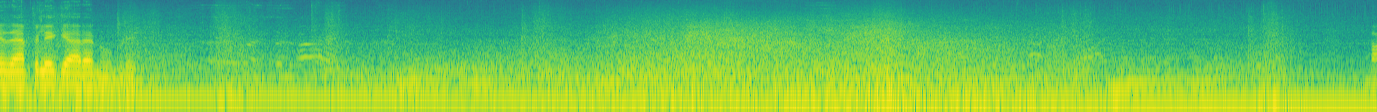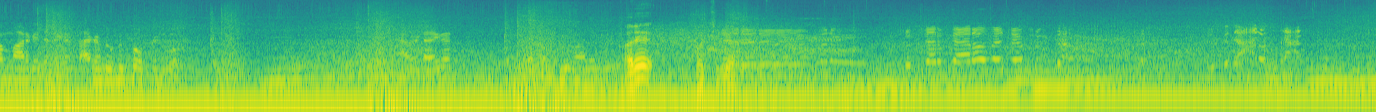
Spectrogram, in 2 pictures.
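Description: A truck engine hums and revs steadily.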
